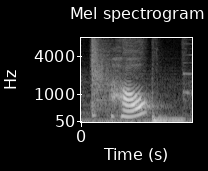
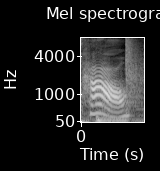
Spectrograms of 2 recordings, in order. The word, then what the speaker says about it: Hou: To be exact, it’s not hard, it just doesn’t sound right. Every time the customer service ask me: What’s your last name Ma’am? Hou. Oh hi, Mrs. Hao.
